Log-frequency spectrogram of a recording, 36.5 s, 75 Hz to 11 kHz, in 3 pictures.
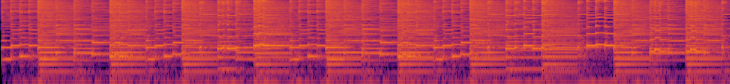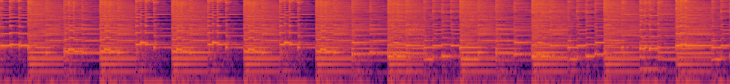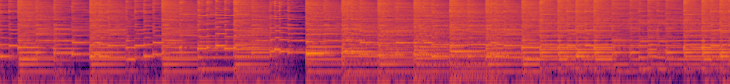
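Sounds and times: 
piano piece: 0.0 - 36.4.

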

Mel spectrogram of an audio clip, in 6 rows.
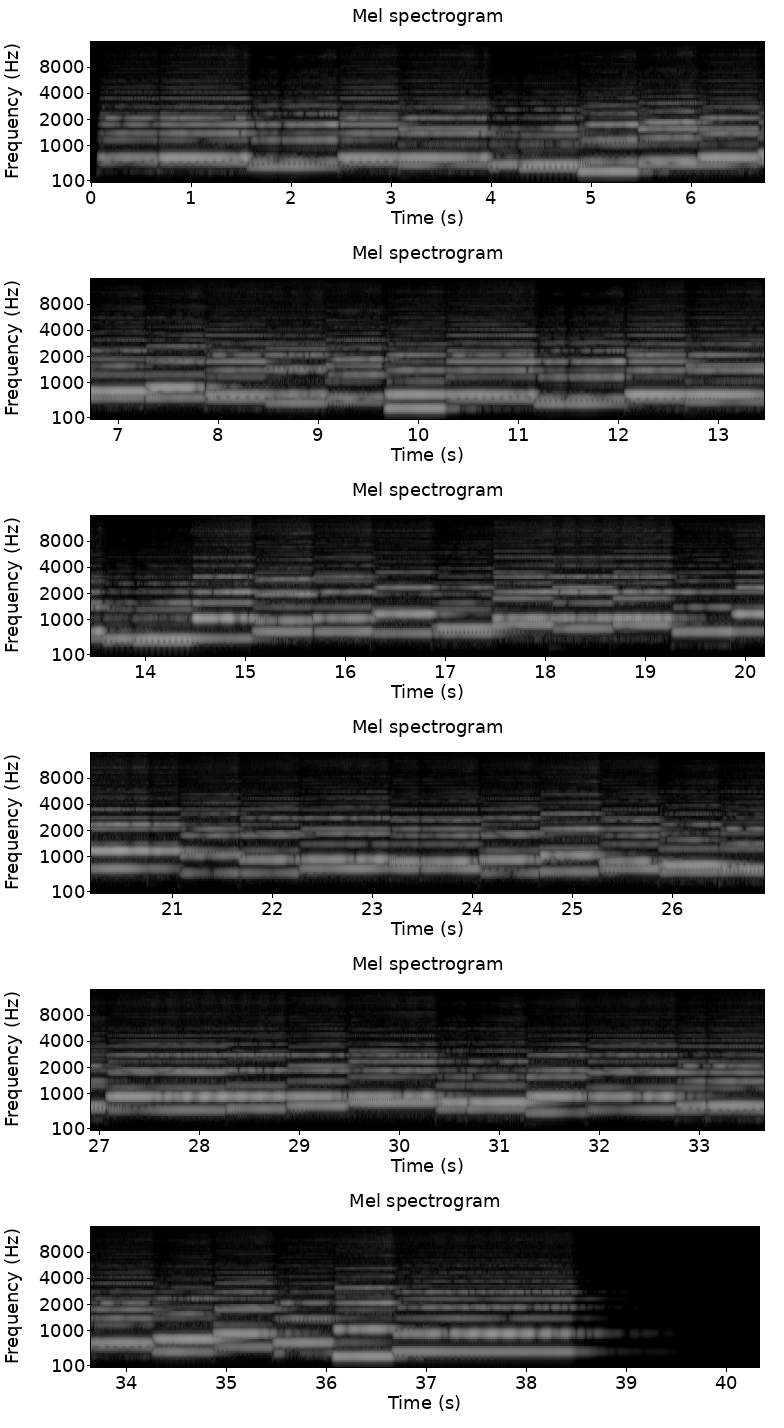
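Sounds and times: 
flute and clarinet duet: 0.0 - 39.0.

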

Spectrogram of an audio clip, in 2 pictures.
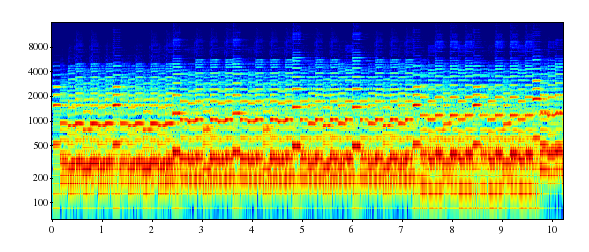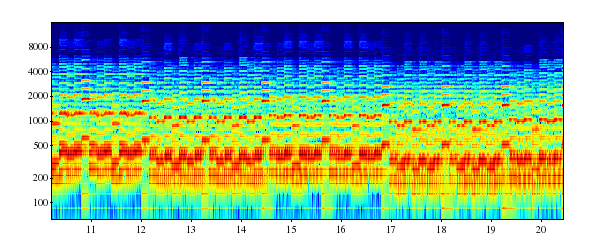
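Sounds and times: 
clarinet playing a prelude: 0.0 - 20.4.

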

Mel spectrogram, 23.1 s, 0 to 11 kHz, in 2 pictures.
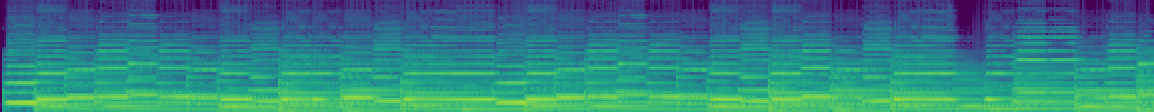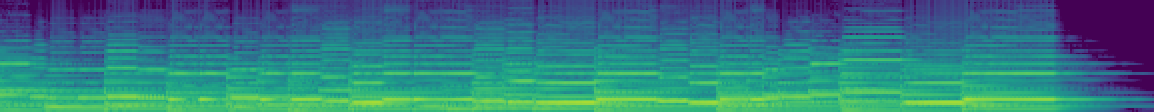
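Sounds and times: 
clarinet playing a carol: 0.0 - 22.7.

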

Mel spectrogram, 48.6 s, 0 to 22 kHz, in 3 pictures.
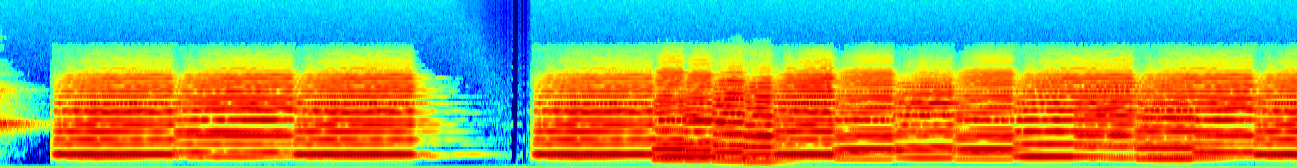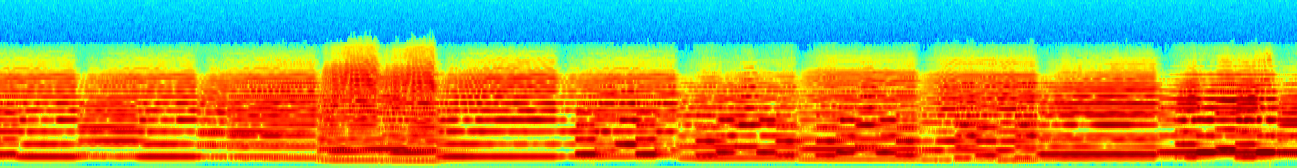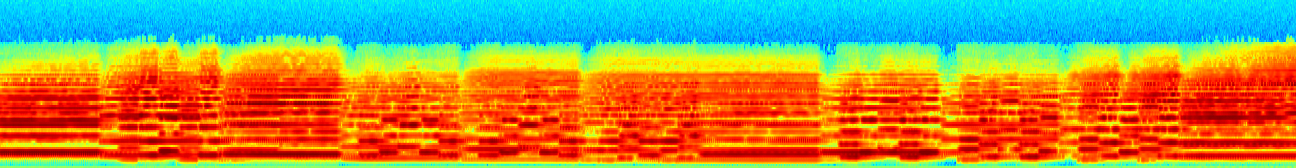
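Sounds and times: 
trumpet trio: 0.7 - 5.4, 6.7 - 48.6.

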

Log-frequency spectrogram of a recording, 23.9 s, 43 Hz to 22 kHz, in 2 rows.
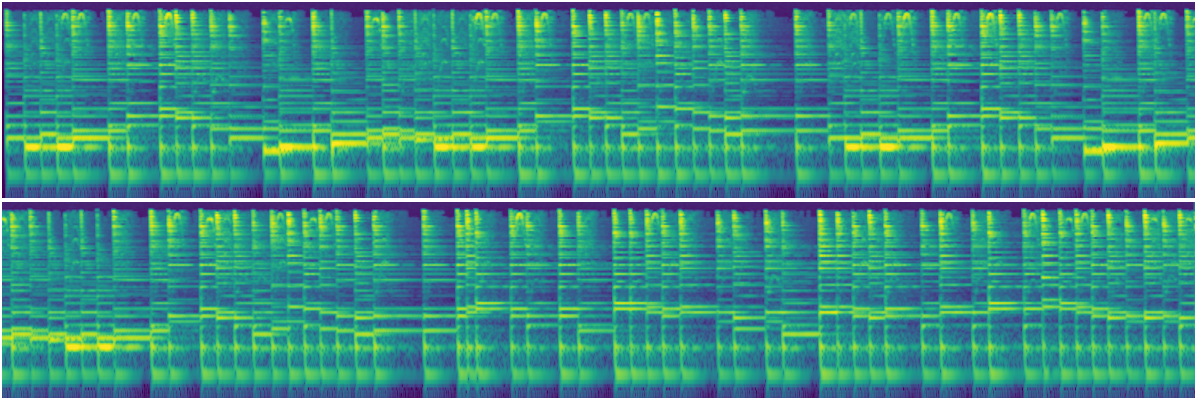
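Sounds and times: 
mandolin duet: 0.0 - 23.8.

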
